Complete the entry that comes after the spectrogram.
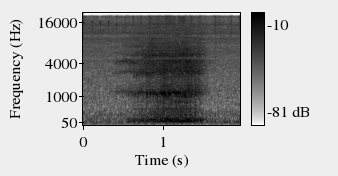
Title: Snoring sound…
